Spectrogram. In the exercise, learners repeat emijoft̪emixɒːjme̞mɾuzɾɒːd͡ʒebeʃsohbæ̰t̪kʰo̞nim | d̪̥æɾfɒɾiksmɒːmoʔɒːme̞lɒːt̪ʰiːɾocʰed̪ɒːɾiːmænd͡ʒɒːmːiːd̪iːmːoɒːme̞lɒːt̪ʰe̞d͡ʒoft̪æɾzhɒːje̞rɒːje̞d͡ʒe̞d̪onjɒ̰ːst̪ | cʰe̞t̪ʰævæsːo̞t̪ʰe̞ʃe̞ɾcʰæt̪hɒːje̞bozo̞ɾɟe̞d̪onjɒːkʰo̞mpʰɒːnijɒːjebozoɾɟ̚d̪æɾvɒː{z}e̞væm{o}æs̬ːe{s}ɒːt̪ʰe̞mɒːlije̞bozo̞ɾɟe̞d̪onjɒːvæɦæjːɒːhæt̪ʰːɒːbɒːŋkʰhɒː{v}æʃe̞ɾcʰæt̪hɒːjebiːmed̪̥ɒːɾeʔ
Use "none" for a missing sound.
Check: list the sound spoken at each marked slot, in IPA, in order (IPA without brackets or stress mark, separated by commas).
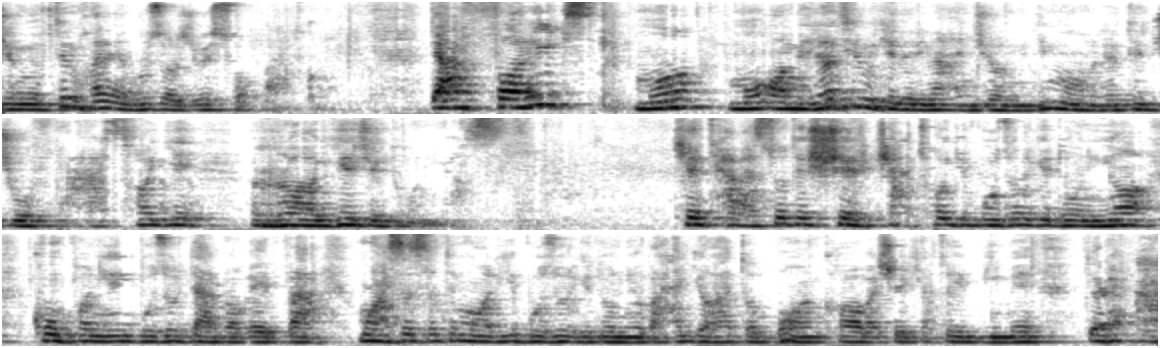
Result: ɣ, o, s, v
